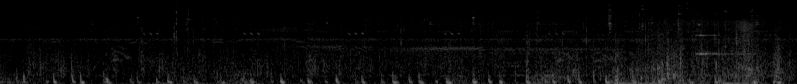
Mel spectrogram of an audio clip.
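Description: Horse hooves in the Western video game Red Dead Online clip-clop in a steady, even walking rhythm over a low background hum, heard fairly close.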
